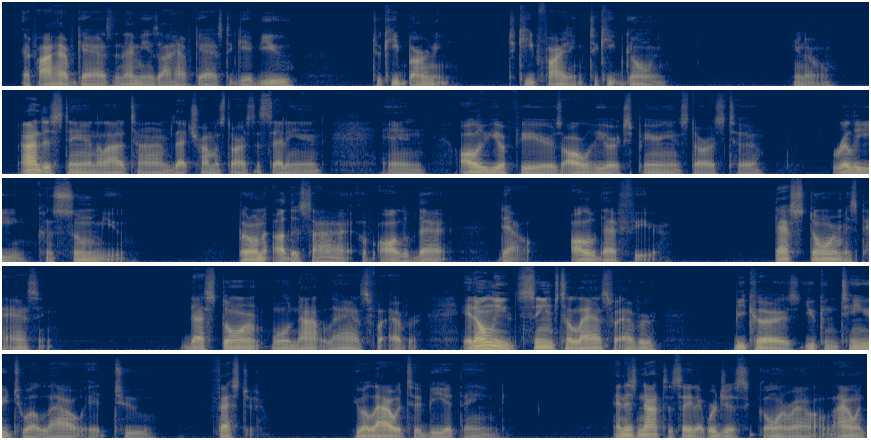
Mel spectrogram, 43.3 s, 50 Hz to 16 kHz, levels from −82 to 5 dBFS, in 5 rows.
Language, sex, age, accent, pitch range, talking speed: English, male, 30-49, American, 75-90 Hz, 145 wpm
